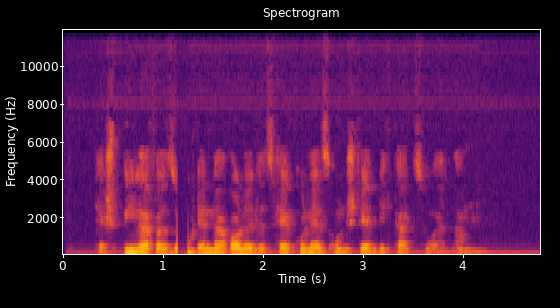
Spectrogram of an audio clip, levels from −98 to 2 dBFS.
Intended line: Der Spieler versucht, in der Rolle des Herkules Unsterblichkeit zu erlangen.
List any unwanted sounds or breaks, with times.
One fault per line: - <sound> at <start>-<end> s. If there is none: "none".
- dropout at 1.1-1.2 s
